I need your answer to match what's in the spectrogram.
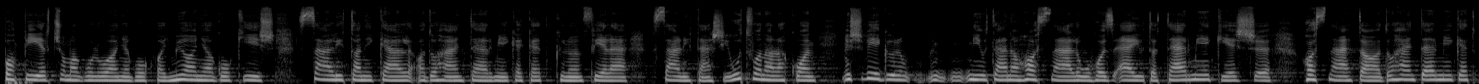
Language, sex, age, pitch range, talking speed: Hungarian, female, 20-39, 175-200 Hz, 95 wpm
